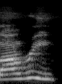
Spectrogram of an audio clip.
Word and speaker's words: Henry: this dude Arielle Henry they spell it Henry you know but they they on Frances now so you know they got to be fancy um Ariel on Reed he is the interim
